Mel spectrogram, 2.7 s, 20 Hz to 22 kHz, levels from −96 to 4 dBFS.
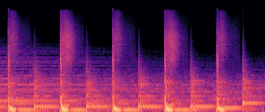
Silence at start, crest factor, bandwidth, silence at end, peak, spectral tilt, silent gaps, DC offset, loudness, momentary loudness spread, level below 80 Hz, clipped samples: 0 s; 16 dB; 12 kHz; 0 s; -2 dBFS; -6.5 dB/octave; none; 0.2%; -20 LUFS; 6 LU; -28 dBFS; under 0.1%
